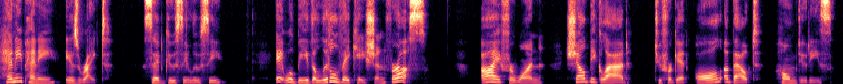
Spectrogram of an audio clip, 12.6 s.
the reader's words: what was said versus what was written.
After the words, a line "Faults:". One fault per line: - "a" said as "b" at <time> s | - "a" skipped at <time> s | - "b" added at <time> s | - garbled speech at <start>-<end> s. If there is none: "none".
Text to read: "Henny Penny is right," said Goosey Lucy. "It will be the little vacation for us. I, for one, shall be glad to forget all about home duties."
"Henny Penny is right," said Goosey Lucy. "It will be the little vacation for us. I, for one, shall be glad to forget all about home duties."
Faults:
none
